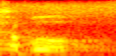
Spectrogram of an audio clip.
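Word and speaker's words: حبوب: Nah, karena kalau mufradnya habun itu ya, kalau jamaknya apa? Hubub atau habub? Apa? Tahu enggak? Apa man? Nah, walalam kelihatannya itu hubub ya kelihatannya, tapi kita lihat tadi, kita lihat lagi. Kalau mufradnya habun. Nah, habun ya. Nah, hubub kelihatannya. Tadi bacanya habub, nanti diluruskan lagi.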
